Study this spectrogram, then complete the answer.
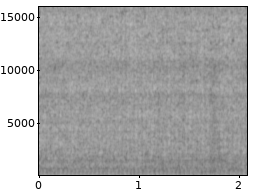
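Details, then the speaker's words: Mercedes 190SL with Solex carburetors at idle during idle mixture screw adjustment: rpm changes as the screw is turned, idle goes lumpy and uneven, engine falters and nearly dies when mixture is set wrong. "so you'll hear you will be able to hear the change in rpm as i adjust it here it's starting to falter"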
